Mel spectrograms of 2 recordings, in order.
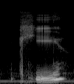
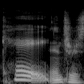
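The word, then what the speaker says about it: Cay: is very interesting because it's key not KES and they made it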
